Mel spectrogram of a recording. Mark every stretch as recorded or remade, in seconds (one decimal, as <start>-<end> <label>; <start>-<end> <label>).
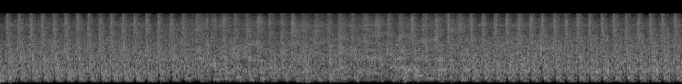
0.0-1.9 recorded; 1.9-4.7 remade; 4.7-6.8 recorded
